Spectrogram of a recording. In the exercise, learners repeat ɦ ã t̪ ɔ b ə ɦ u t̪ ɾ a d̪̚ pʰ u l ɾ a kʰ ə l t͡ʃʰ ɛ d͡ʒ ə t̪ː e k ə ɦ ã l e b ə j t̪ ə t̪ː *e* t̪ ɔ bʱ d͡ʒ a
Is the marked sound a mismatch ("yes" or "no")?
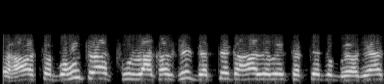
no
